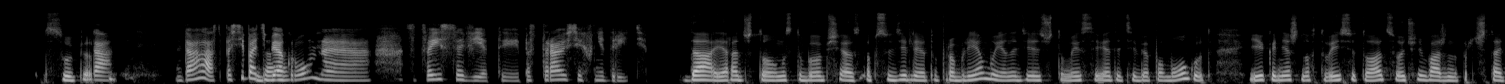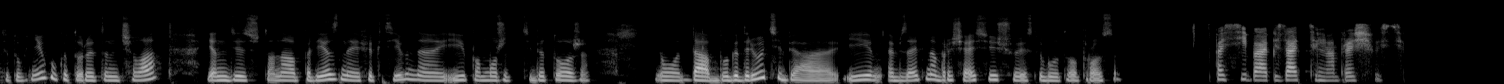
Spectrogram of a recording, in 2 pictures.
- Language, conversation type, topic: Russian, advice, Как вернуться к старым проектам и довести их до конца?
- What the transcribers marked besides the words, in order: tapping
